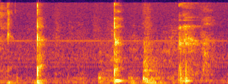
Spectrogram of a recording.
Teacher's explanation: The lips are together in those sounds.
